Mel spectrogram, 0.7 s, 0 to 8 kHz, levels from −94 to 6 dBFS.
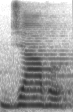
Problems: none marked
